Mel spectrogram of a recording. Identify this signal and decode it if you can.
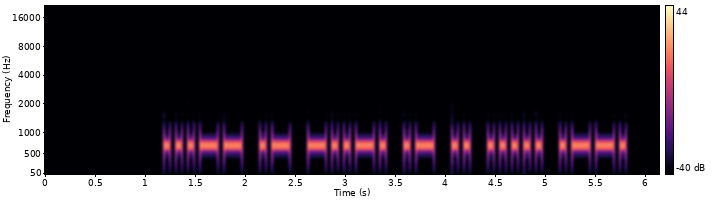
Morse code, heard as a keyed tone, about 20 wpm, 700 Hz. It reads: 3A/AI5P
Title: Difficult Call Signs 20wpm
